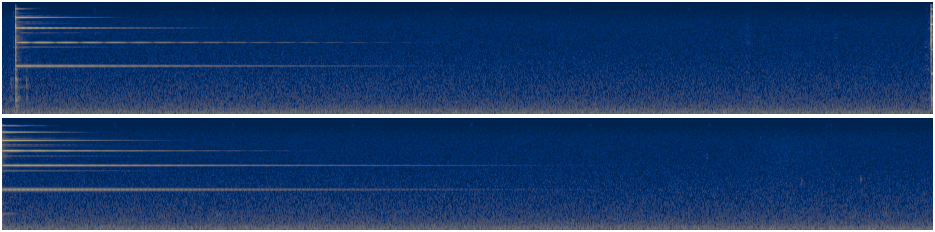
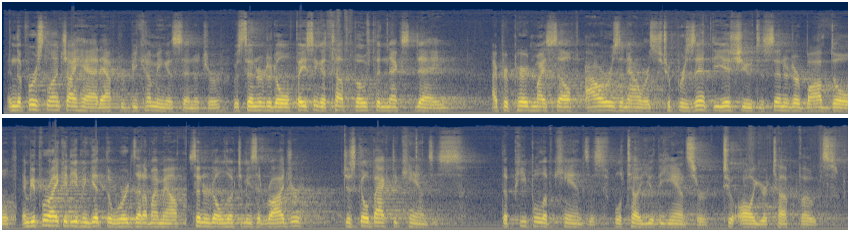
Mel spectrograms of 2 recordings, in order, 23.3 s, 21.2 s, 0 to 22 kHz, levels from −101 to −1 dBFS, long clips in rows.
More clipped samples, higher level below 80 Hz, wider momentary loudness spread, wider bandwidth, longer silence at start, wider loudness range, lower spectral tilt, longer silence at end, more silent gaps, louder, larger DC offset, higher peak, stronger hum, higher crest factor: neither; second, -64 dBFS vs -48 dBFS; first, 31 LU vs 9 LU; first, over 20 kHz vs 16.5 kHz; about the same, 0.15 s vs 0.05 s; first, 23 LU vs 6 LU; second, 3.5 dB/octave vs -3.5 dB/octave; first, 10.1 s vs 0 s; neither; about the same, -15 LUFS vs -16 LUFS; neither; about the same, -2 dBFS vs 0 dBFS; neither; first, 26 dB vs 16 dB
